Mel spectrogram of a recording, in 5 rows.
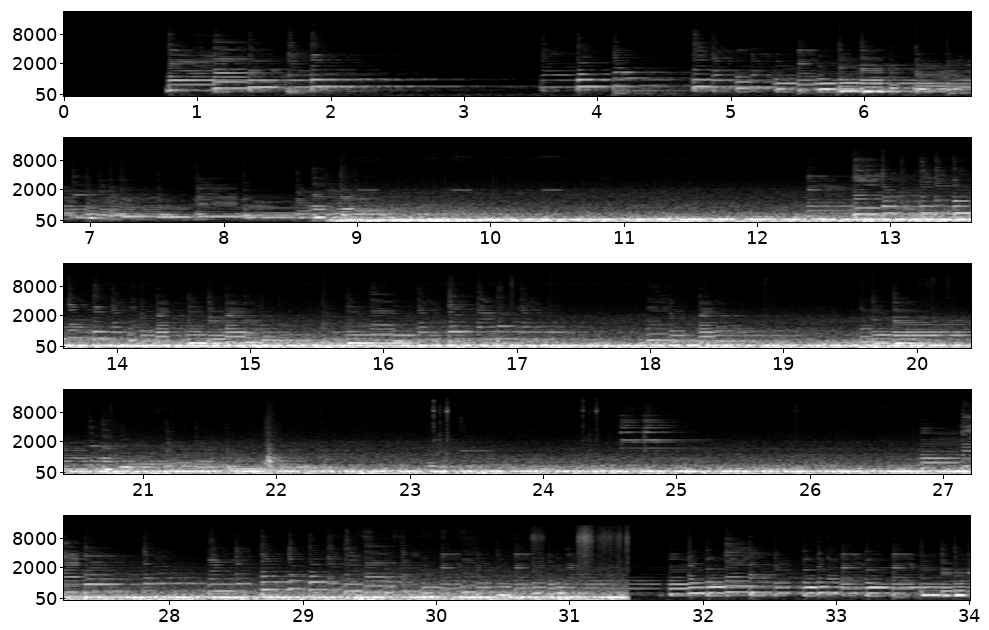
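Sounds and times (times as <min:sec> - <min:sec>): acoustic guitar music: 0:00.8 - 0:34.0
car engine and tyre noise: 0:08.8 - 0:31.5
road noise: 0:08.8 - 0:31.5.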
